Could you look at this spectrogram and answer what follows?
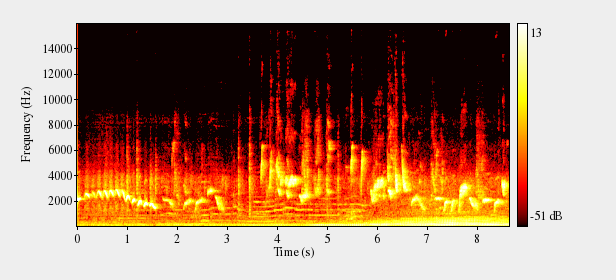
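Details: White-rumped shama singing: opens with a rapid run of about a dozen sliding whistled notes, then varied rich phrases of warbles, slurred whistles and sharp chips, loud and clear over faint low background noise.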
